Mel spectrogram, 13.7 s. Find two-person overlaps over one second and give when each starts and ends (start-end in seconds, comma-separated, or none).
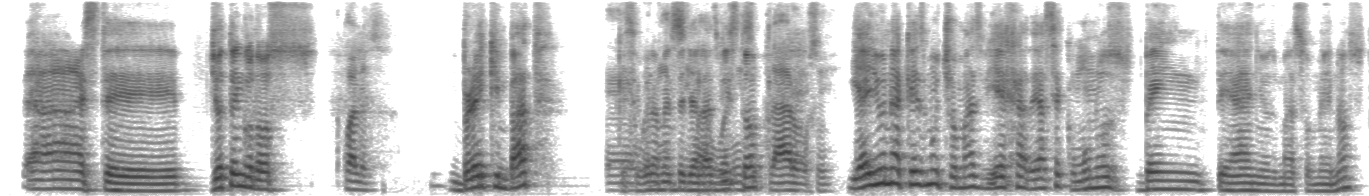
6.2-7.6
